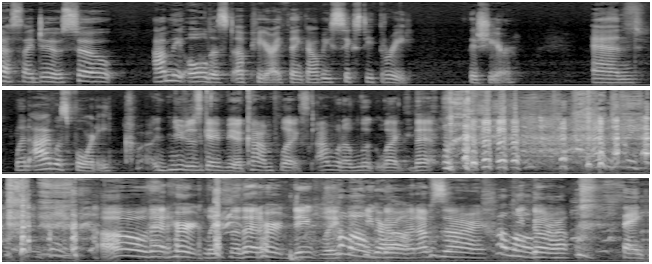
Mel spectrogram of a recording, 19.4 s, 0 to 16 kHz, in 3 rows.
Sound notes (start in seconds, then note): 10.9 laughter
